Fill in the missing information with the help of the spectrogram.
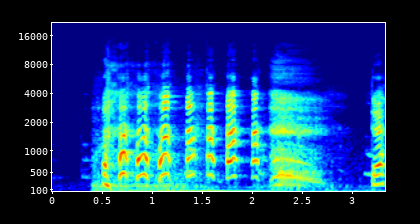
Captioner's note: laughter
